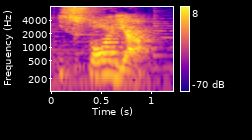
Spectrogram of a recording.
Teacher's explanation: Quando você pronuncia esse ditongo, IA, você repara que forte é o A. Então, o I é semivogal.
